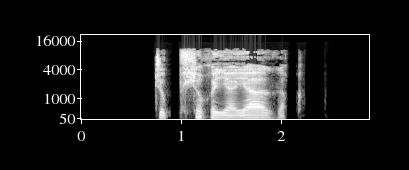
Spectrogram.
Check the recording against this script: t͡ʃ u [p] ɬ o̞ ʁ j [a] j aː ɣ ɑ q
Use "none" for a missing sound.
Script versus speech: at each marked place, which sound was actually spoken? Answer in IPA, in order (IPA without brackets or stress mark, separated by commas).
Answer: p, a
